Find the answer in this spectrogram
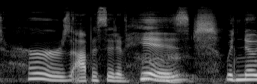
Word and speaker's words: Herz: wonderful people that listen so they also get aligned with hers opposite of his is how it's pronounced you know I'm I'm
